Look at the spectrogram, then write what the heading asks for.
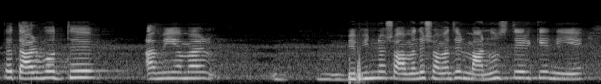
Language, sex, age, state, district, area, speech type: Bengali, female, 18-30, West Bengal, Purba Bardhaman, urban, spontaneous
